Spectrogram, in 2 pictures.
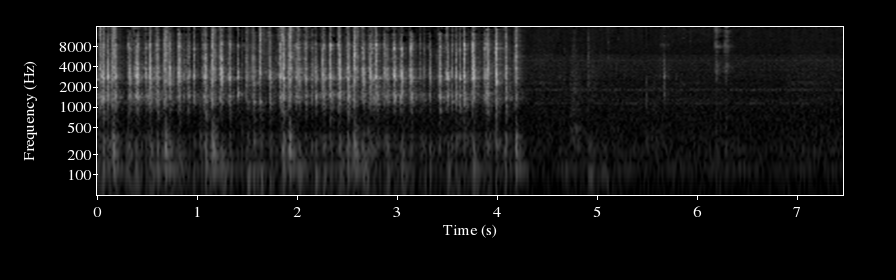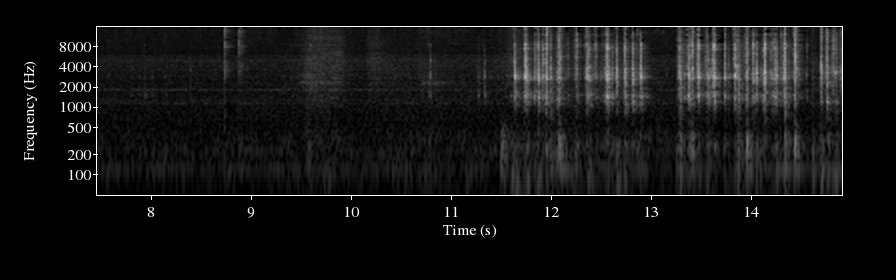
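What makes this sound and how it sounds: Fingertips type quickly on a backlit ROCCAT G65 mechanical keyboard with plastic keycaps, giving dense, bright, clacky keystrokes. The typing stops for about seven seconds of near-silence with a faint hum, then resumes in two more bursts.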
